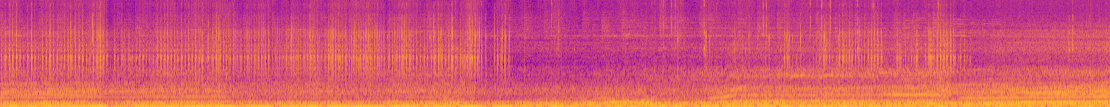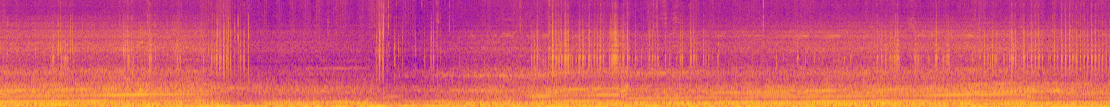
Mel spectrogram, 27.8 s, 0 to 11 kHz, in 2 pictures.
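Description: Mercedes-AMG A45's turbocharged four-cylinder engine, heard from inside the cabin while lapping a race track. Its pitch climbs hard several times under full acceleration and drops sharply at gearchanges and braking, over a constant heavy rumble from the road and tyres.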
